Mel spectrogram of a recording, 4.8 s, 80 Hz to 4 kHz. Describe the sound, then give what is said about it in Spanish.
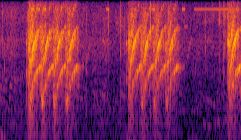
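A loud electronic security alarm blares from a keypad after its two fire buttons are pressed together for five seconds, in repeated bursts of rapidly sweeping, warbling tones, with brief quieter gaps between them. It's piercing, with no one talking over it. “Ok, esos 2 botones de fuego los vamos a presionar al mismo tiempo por 5 segundos. Va a sonar su alarma y ingrese su clave, por favor, que acaba de registrar la nueva.”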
